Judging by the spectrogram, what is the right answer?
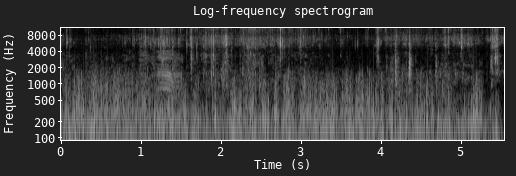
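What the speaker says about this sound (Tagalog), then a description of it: "lakas ng hangin" Strong wind buffets a microphone aboard a small fishing boat at sea, a loud, steady roar and rumble that lasts throughout, with people talking over it.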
